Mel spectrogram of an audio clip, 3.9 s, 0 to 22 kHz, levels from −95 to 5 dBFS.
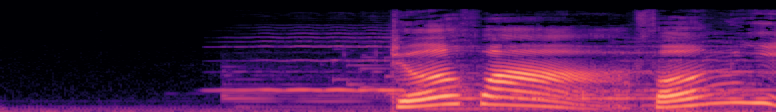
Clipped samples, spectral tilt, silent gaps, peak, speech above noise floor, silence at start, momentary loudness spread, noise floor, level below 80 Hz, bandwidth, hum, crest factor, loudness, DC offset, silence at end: under 0.1%; -5 dB/octave; none; -2 dBFS; 39 dB; 1.2 s; 21 LU; -54 dBFS; -52 dBFS; 15 kHz; none; 16 dB; -15 LUFS; under 0.1%; 0 s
